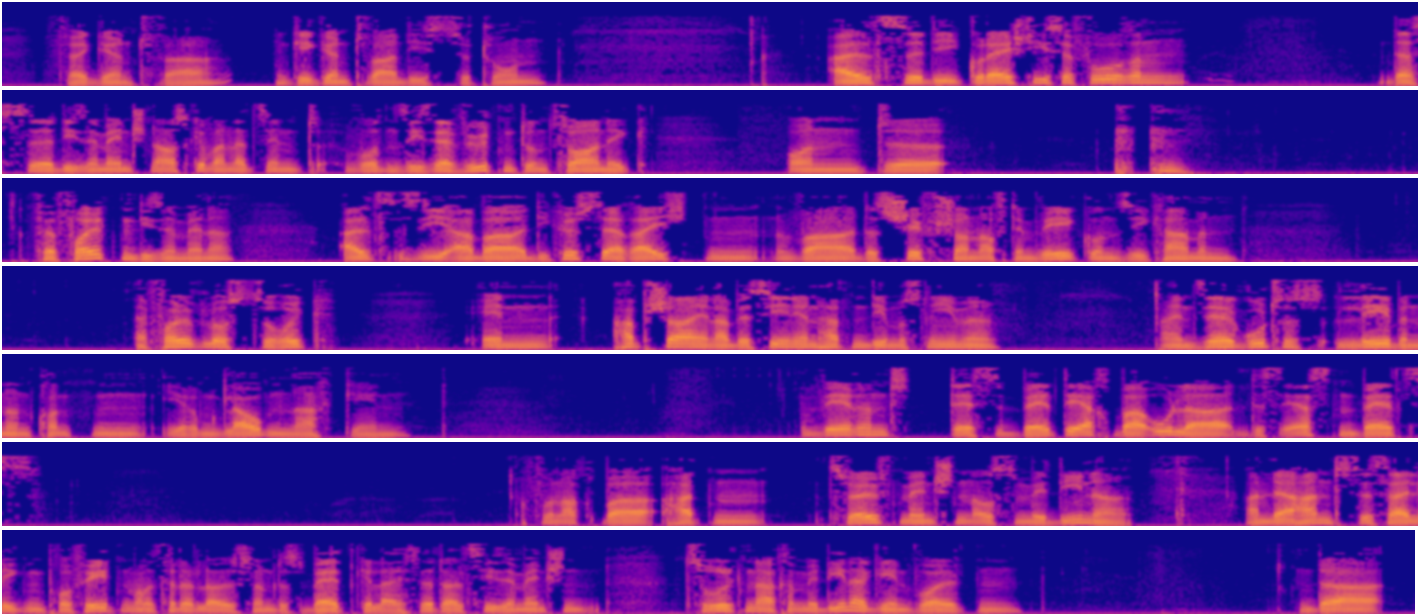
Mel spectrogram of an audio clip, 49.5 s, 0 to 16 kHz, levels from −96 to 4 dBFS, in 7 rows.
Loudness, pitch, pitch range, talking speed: -26 LUFS, 115 Hz, 95-125 Hz, 115 wpm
